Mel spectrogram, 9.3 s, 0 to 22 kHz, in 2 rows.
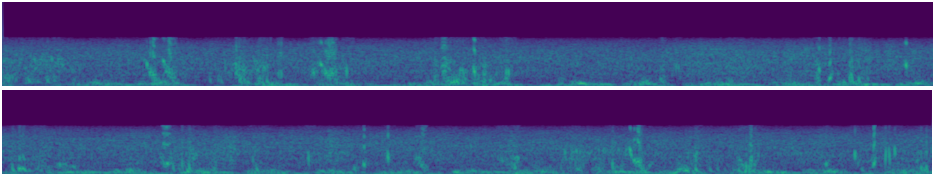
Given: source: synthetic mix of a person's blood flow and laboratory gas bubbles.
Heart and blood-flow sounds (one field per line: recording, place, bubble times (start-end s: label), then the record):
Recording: Doppler ultrasound of blood flow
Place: precordium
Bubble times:
0.00-0.36 s: bubbles
0.70-0.94 s: bubbles
1.01-1.34 s: bubbles
1.37-1.43 s: bubbles
1.53-1.76 s: bubbles
2.09-2.57 s: bubbles
3.28-3.40 s: bubbles
3.62-3.71 s: bubbles
4.05-4.36 s: bubbles
4.50-4.56 s: bubbles
4.67-5.04 s: bubbles
5.42-5.75 s: bubbles
5.88-6.01 s: bubbles
6.16-6.23 s: bubbles
6.39-6.50 s: bubbles
6.56-6.62 s: bubbles
6.71-6.81 s: bubbles
7.12-7.24 s: bubbles
7.38-7.93 s: bubbles
8.09-8.46 s: bubbles
8.74-8.82 s: bubbles
8.90-9.31 s: bubbles
From the record:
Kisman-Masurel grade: 243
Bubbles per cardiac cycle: several, 3 to 8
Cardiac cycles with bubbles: 100%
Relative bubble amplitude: loud (0.450 to 0.775)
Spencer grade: 3 (all of the cardiac periods contain showers or single bubble signals, but not dominating or overriding the cardiac motion signals)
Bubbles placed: anywhere in the cardiac cycle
